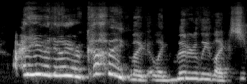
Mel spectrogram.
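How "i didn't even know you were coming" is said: very high-pitched, loud shrieking scream. Retelling running into a friend in an office: imitating screaming at someone. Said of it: "screaming at him".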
